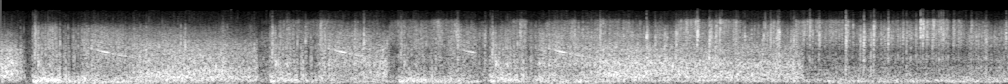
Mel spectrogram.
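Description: Explosions boom one after another.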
